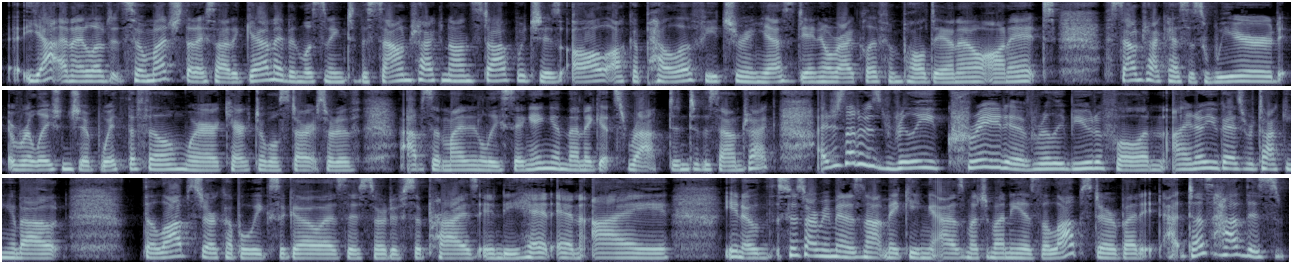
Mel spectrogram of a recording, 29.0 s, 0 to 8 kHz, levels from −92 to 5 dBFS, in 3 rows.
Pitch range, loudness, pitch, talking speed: 155-195 Hz, -20 LUFS, 170 Hz, 230 wpm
